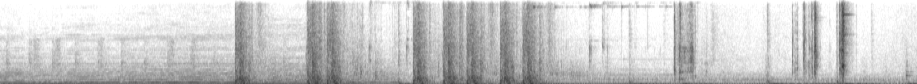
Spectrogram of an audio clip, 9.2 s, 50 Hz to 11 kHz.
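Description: Gunfire from the PL-14 Lebedev pistol in a Fallout 4 mod, sharp single shots fired in quick irregular bursts over a steady background hum and ambient game sound, loud and close.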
